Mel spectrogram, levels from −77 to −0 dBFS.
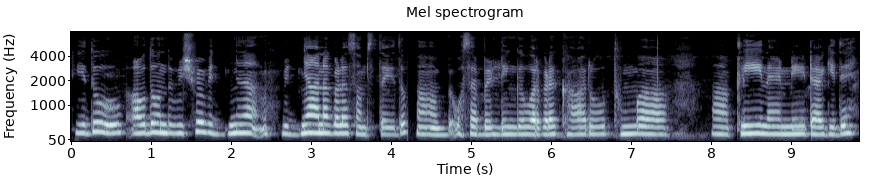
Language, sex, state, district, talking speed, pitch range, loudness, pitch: Kannada, female, Karnataka, Chamarajanagar, 95 wpm, 195-225 Hz, -16 LUFS, 205 Hz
